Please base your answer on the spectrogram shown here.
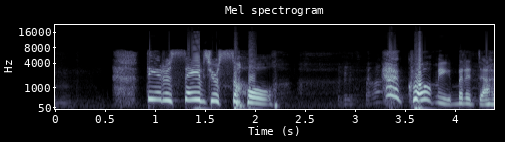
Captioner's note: laughs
